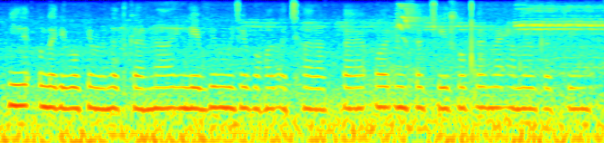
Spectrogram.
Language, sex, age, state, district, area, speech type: Urdu, female, 30-45, Uttar Pradesh, Aligarh, urban, spontaneous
